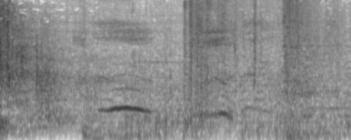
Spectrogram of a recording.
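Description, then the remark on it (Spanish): A sharp pistol gunshot, striking a person in the head, cracks out amid a rumbling, noisy background, followed by another fainter burst a moment later; no one speaks. “El balazo le entró directamente al cráneo, desplomándose sin vida.”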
